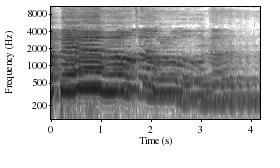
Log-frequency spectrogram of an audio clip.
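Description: A woman singing a Sesotho hymn unaccompanied, holding long notes that step down in pitch and grow softer toward the end.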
